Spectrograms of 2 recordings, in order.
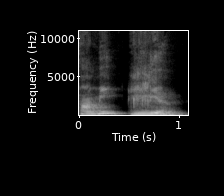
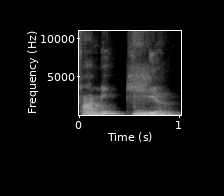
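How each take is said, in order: No difference in how they are said.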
